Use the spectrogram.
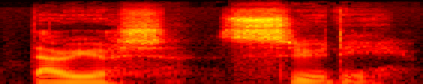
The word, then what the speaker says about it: Dariush Soudi: But without further ado, let's welcome this week's guest, Dariush Soudi. Perfectly pronounced.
